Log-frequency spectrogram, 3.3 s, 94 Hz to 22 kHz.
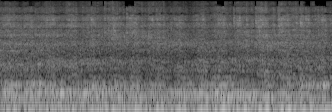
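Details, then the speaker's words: Rebuilt blown-up LS V8, new tune, cold, running rich at about 11.1 AFR, 50 psi oil pressure, 14.2 V; deep even rumble with steady firing, no knocks, ticks or misses; normal running. "we got a lot of oil we're running we got him coolant topped off sounds really good"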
